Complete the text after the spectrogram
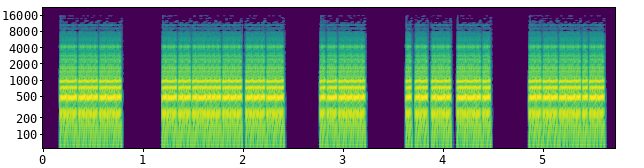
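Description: Rapid, steady electronic blips chatter in short bursts with brief pauses between them.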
